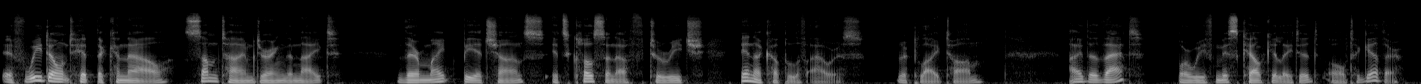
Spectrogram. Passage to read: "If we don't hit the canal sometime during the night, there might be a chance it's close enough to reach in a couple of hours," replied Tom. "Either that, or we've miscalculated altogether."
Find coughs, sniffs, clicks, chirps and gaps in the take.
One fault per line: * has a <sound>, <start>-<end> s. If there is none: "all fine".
all fine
